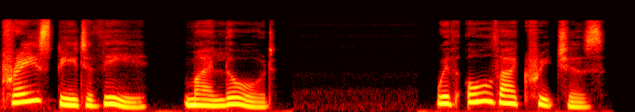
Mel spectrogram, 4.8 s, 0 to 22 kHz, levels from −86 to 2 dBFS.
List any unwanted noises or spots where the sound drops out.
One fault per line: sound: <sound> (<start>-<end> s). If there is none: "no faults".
no faults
